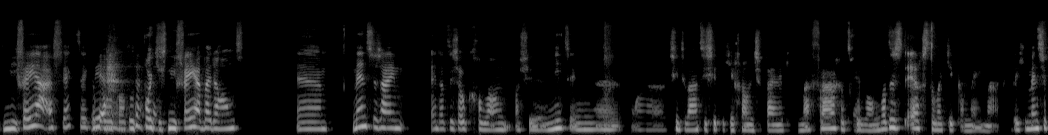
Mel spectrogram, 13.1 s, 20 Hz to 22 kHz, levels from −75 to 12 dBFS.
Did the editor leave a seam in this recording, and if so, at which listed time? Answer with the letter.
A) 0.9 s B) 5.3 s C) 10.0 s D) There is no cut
C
